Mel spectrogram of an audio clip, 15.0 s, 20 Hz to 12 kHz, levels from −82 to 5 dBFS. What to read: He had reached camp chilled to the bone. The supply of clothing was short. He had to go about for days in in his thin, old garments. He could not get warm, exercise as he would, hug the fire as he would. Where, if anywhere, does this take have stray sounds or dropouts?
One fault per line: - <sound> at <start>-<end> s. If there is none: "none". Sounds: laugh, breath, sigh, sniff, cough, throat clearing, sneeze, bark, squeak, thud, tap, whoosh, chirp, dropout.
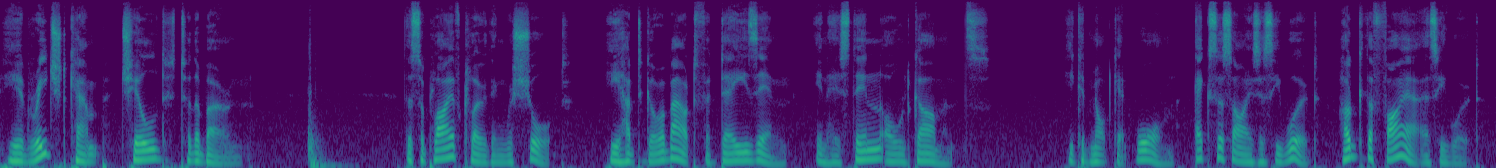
- thud at 3.1-3.6 s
